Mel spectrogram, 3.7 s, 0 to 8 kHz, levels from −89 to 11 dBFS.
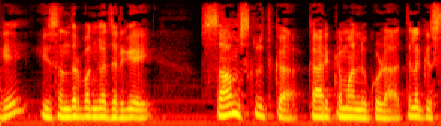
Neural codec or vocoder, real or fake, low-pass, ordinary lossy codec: none; real; 7.2 kHz; none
